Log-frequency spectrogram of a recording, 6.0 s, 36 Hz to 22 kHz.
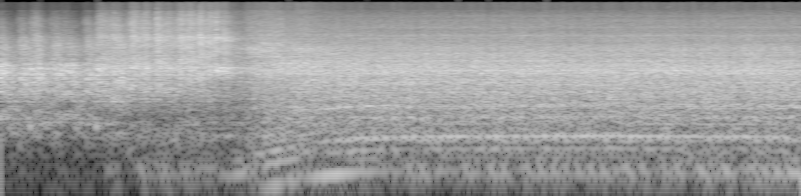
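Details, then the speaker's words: Renault Trafic with swapped C1J engine, cold start next morning: catches after a short crank, flares briefly, then settles straight into a steady, even idle, needing little fuel to start; normal idle after cold start. "j'adore je vais sortir le coupe il tourne sur au ralenti directement j'ai moins consommé juste pour le faire démarrer"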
